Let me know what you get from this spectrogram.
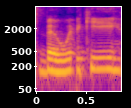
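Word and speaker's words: bewickii: Um, but there's, I think, Cygnus Bewiki, if I'm pronouncing it Yes. correct. Yep, There's that's it.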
